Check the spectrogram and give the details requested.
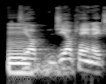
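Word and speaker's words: GLK&H: is glk slash h glk and h is how they pronounce in the show i've just been looking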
